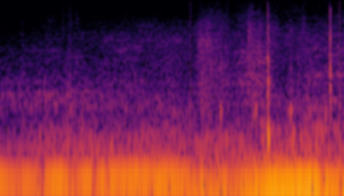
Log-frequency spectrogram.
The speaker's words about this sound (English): But to get there, I had to go by car.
